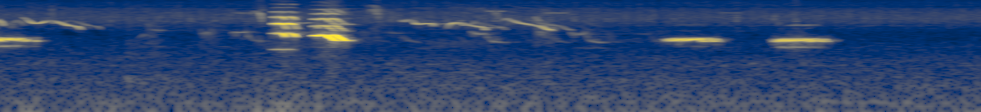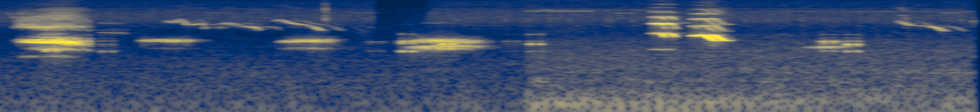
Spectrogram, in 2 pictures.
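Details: Indian roller, known locally as paala-pitta or neelkanth, giving loud harsh rasping bursts at intervals amid clear tonal whistles and falling whistled notes from other birds.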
